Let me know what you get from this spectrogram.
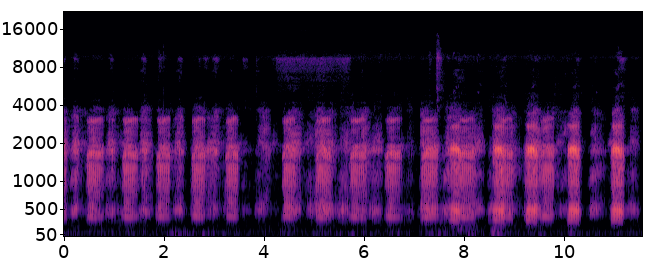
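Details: Yellow frog calling in a steady series of harsh, buzzy, pulsed croaks, each about half a second long, repeated roughly once a second and growing louder toward the end; a faint hiss sits in the background.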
